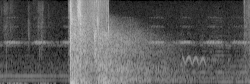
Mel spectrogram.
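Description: A shotgun fires with a loud blast that echoes away.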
